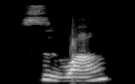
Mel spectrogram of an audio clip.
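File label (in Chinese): "死亡", Chinese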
